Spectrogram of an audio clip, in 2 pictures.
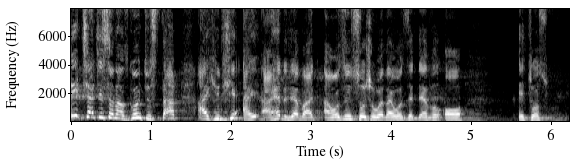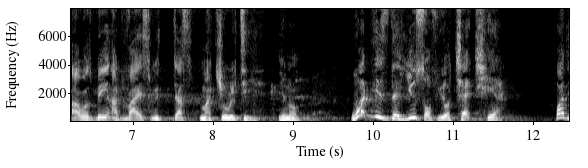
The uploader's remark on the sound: Preached at the Trinity Christian Centre, Singapore.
